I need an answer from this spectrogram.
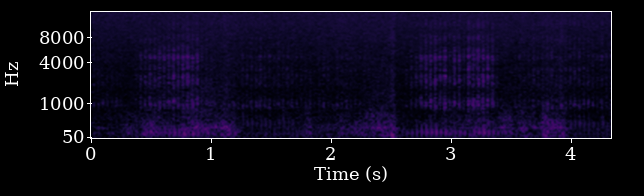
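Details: Purring from Clementine the cat, recorded up close on a fluffy mic: low vibrating rumble in two swelling bursts, each about a second long, separated by a quieter breath.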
